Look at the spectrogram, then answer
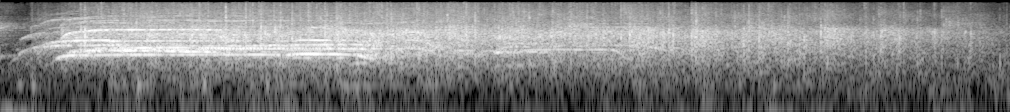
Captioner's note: applause & Cheering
